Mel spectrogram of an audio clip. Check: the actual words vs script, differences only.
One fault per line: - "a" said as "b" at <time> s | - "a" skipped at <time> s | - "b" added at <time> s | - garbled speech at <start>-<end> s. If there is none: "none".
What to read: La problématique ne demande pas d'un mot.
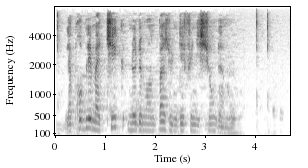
- "une définition" added at 2.2 s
